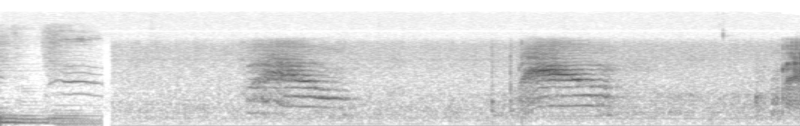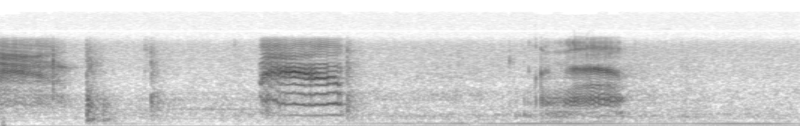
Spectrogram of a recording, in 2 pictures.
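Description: Domestic cat meowing in its sleep: five short calls, about two seconds apart, each bending in pitch.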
